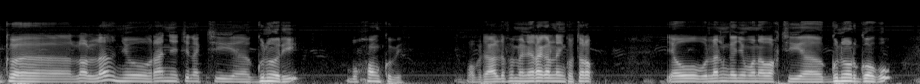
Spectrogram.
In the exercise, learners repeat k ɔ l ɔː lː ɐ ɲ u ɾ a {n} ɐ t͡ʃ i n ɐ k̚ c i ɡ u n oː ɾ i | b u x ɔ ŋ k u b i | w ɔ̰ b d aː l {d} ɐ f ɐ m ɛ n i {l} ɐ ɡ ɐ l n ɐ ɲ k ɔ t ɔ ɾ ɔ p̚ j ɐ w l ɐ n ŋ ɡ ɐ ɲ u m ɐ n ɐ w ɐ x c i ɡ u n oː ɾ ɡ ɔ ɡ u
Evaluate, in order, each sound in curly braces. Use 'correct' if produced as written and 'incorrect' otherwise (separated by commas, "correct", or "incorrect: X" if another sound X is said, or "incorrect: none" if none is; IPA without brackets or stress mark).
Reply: incorrect: ɲ, correct, incorrect: ɾ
